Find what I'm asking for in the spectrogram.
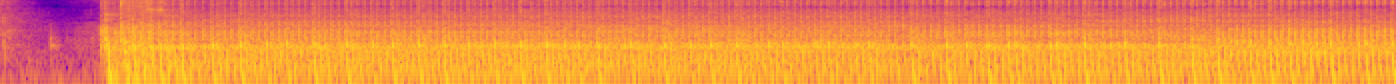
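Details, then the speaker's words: IEL Pioneer HM chainsaw after fuel-line and gasket work and tightening the carburetor screws, bar not yet fitted: it catches and settles into a steady, buzzy two-stroke run with no stumbling; running healthy again. "But anyway, we got she's running. I'm gonna go put the bar on. We're gonna fire it up here one more time."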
